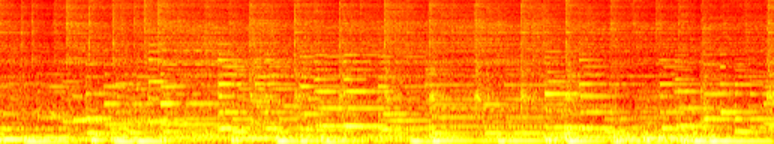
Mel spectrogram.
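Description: Live jazz ensemble music carried by the rhythm section: a double bass plays loud, sustained low notes, drum-kit cymbal strokes keep time, and piano notes sound above them.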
